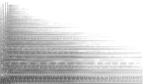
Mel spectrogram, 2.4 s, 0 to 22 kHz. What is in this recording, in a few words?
D Major 7th Suspended 2nd Suspended 4th A, chord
